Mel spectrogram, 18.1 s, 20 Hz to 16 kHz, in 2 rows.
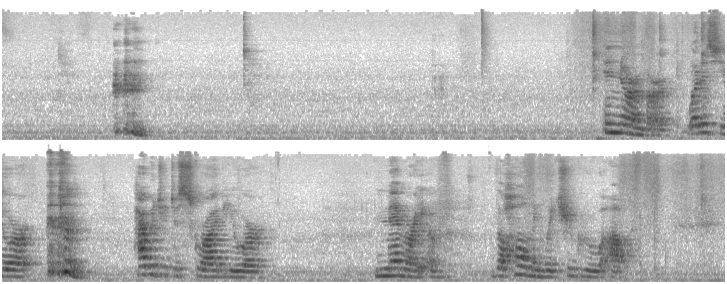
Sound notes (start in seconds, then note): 9.6 clears throat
